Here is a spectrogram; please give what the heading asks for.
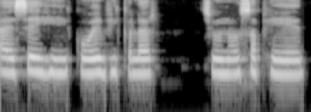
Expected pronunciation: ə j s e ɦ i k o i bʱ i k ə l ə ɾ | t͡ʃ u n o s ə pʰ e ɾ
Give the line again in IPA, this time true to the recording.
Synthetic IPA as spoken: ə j s e ɦ i k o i bʱ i k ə l ə ɾ | t͡ʃ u n o s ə pʰ e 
